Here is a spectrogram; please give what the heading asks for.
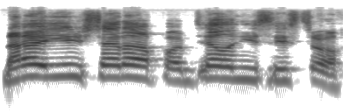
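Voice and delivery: mock angry shouting, loud yell. Retelling the driver snapping back at him during the car argument, retelling an angry yell. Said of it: "having a screaming match".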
